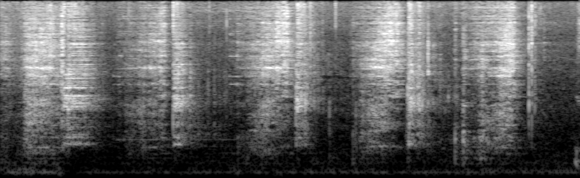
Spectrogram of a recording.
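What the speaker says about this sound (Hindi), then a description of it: "इसकी आवाज़ से लग रहा होगा कि ये बिल्कुल अच्छे से भुन चुका है" Roasted edible gum (gond) rattles and scrapes in a pan while being stirred, producing bright, crisp clattering in repeated waves, with a metallic scraping quality throughout.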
